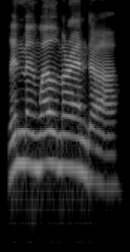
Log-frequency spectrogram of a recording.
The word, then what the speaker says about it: Lin-Manuel Miranda: Please tell me if I butcher this guy's name. Lin-Manuel Miranda? – Lin-Manuel Miranda.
